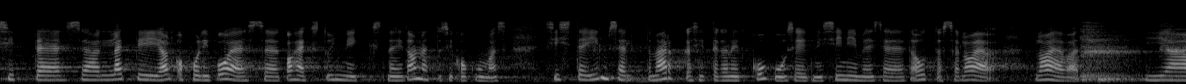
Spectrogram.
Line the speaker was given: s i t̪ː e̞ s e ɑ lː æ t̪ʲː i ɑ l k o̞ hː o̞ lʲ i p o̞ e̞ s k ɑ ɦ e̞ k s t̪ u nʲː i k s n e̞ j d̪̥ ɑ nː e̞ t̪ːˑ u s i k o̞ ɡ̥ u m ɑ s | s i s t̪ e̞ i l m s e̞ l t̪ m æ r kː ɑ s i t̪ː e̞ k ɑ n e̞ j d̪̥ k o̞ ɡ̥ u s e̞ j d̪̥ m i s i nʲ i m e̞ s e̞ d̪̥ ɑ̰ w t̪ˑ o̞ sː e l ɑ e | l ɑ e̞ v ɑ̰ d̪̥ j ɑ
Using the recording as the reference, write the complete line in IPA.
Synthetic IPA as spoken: s i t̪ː e̞ s e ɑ lː æ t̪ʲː i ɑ l k o̞ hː o̞ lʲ i p o̞ e̞ s k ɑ ɦ e̞ k s t̪ u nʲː i k s n e̞ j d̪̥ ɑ nː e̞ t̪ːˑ u s i k o̞ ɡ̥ u m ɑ s | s i s t̪ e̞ i l m s e̞ l t̪ m æ r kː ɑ s i t̪ː e̞ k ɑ n e̞ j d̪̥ k o̞ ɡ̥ u s e̞ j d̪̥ m i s i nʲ i m e̞ s e̞ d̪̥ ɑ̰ w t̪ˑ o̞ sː e l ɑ e | l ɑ e̞ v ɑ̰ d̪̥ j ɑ

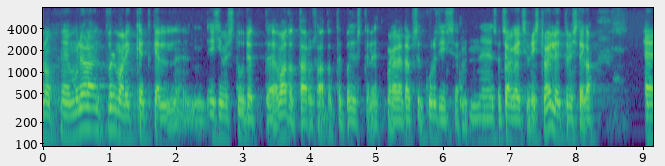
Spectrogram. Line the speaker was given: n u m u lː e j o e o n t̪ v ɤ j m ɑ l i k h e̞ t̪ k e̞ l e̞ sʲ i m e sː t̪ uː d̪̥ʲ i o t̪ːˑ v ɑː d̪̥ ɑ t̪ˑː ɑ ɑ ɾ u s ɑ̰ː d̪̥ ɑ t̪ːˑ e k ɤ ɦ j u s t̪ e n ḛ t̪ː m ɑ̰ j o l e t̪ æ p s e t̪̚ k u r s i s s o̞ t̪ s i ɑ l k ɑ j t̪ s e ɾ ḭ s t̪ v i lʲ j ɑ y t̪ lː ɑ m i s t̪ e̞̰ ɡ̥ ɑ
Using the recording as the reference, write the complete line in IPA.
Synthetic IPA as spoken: n u m u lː e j o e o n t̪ v ɤ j m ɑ l i k h e̞ t̪ k e̞ l e̞ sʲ i m e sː t̪ uː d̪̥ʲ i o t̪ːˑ v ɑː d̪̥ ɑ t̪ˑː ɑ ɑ ɾ u s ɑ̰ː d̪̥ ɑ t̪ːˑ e p ɤ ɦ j u s t̪ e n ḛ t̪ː m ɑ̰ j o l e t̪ æ p s e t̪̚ k u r s i s s o̞ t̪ s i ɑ l k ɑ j t̪ s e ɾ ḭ s t̪ v æ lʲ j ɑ y t̪ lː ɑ m i s t̪ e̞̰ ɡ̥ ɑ

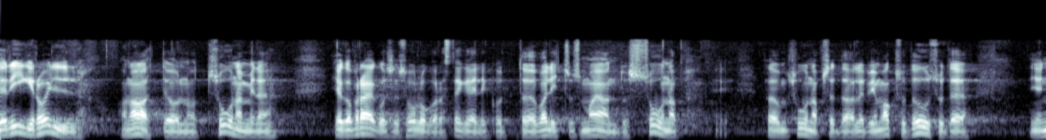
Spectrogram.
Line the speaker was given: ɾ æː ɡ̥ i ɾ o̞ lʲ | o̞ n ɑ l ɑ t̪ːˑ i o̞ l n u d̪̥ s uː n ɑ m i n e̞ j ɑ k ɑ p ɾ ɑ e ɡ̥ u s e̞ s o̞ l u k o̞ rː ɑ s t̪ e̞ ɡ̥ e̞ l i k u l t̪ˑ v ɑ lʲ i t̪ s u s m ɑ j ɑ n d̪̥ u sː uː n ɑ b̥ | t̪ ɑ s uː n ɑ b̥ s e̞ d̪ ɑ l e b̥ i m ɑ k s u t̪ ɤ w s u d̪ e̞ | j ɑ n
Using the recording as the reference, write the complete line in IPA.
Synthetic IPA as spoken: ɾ iː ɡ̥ i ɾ o̞ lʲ | o̞ n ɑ l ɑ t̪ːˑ i o̞ l n u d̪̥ s uː n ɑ m i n e̞ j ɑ k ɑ p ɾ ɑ e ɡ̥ u s e̞ s o̞ l u k o̞ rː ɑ s t̪ e̞ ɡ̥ e̞ l i k u l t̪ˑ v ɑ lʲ i t̪ s u s m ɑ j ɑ n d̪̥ u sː uː n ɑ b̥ | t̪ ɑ s uː n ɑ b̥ s e̞ d̪ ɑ l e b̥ i m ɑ k s u t̪ ɤ w s u d̪ e̞ | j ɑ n

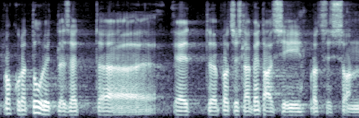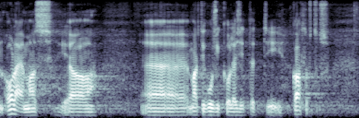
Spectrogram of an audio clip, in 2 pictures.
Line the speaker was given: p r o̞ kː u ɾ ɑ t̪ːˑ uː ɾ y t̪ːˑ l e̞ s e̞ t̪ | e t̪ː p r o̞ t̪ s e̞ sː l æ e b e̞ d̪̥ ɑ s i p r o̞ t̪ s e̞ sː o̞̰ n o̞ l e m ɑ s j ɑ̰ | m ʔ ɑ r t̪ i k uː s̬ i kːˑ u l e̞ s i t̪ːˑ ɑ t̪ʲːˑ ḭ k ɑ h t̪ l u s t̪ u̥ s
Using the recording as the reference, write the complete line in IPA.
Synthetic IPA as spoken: p r o̞ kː u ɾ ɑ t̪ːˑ uː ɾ y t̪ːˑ l e̞ s e̞ t̪ | e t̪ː p r o̞ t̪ s e̞ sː l æ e b e̞ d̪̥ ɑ s i p r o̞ t̪ s e̞ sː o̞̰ n o̞ l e m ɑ s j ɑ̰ | m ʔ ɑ r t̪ i k uː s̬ i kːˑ u l e̞ s i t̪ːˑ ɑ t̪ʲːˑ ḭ k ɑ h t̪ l u s t̪ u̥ s

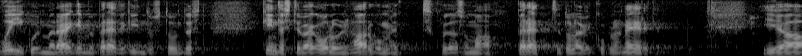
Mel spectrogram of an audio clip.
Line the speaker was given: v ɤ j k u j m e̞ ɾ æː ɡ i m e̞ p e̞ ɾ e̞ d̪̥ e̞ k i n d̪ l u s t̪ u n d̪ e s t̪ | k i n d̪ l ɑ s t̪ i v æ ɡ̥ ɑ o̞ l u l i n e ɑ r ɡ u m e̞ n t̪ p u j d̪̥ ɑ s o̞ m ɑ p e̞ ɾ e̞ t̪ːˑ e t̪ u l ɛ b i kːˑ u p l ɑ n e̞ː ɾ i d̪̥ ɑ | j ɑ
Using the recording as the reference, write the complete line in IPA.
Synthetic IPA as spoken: v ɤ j k u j m e̞ ɾ æː ɡ i m e̞ p e̞ ɾ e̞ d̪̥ e̞ k i n d̪ l u s t̪ u n d̪ e s t̪ | k i n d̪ l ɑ s t̪ i v æ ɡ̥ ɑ o̞ l u l i n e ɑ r ɡ u m e̞ n t̪ k u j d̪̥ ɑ s o̞ m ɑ p e̞ ɾ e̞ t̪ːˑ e t̪ u l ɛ v i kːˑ u p l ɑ n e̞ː ɾ i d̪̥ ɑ | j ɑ

